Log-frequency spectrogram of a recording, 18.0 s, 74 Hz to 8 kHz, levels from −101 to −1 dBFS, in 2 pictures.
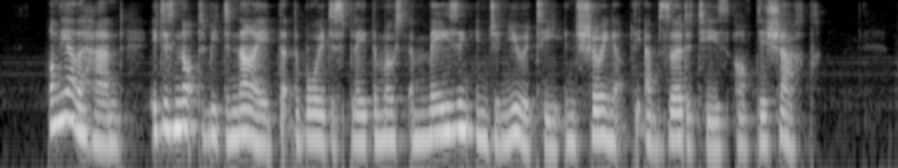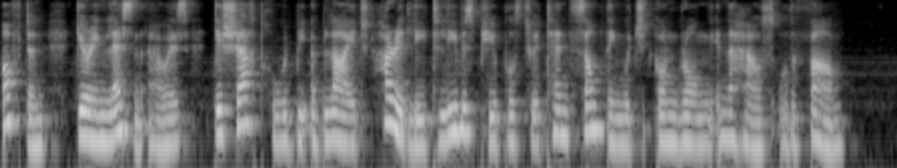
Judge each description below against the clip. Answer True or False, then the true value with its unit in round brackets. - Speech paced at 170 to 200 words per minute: True (175 wpm)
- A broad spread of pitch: False (4.0 semitones)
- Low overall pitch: False (165 Hz)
